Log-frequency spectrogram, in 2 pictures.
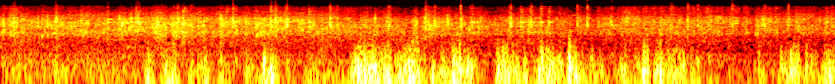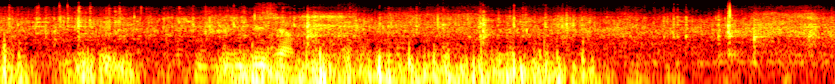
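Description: Wind buffets the microphone in gusts outdoors.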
